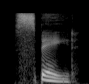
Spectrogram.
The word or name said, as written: spade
